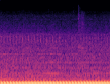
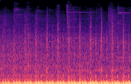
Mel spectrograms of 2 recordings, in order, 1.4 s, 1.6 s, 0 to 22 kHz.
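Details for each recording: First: 2009 Mini Cooper Clubman S turbo at the exhaust after the faulty coil was replaced and the check engine light cleared: steady, even low pulse at idle, no misfire. Normal exhaust note. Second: 2009 Mini Cooper Clubman S at idle, heard at the exhaust: a lumpy beat with a missing pulse, shaking as if running on three cylinders, with a cylinder misfire code. Coils are possible, but an internal fault is suspected.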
